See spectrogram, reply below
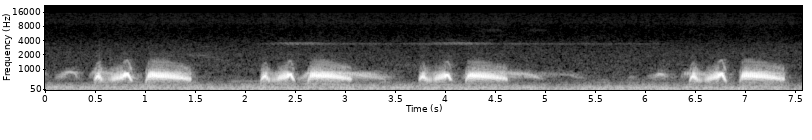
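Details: Wild spotted dove, valued as a lure bird, giving repeated cooing phrases: a quick stuttered double note followed by a longer rolling coo, about every one and a half seconds, with soft background hiss.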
